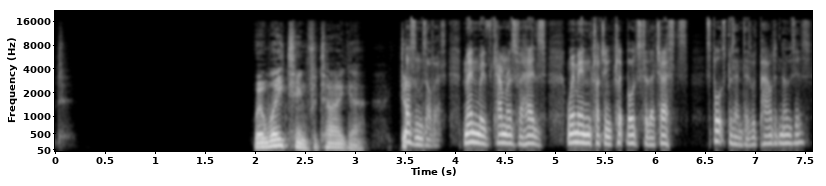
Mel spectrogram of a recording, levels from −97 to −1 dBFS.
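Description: At 3.51 s the speech lurches into a section at the wrong speed and stays that way to the end. It's running at double speed, so the voice turns chipmunk-high, up by about ten semitones, and hurried. That's likely a playback clock mismatch.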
